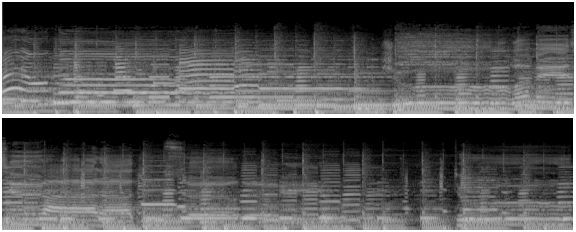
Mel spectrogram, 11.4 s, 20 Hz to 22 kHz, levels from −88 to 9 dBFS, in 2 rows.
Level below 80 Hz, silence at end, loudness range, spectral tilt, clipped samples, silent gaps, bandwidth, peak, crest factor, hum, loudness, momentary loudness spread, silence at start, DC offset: -30 dBFS; 0 s; 6 LU; -6.5 dB/octave; under 0.1%; none; 10.5 kHz; -8 dBFS; 14 dB; none; -22 LUFS; 7 LU; 0 s; 0.5%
